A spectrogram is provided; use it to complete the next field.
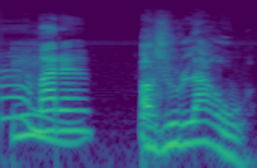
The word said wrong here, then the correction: Azulão: Azulau, Azulau. Zeg ik het goed? – Azulão.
